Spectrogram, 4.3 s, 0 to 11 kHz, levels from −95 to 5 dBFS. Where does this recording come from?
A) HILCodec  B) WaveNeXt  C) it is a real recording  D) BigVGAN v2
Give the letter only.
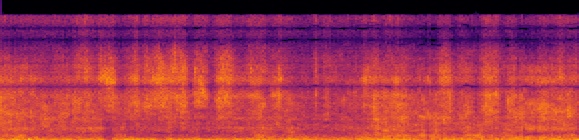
B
